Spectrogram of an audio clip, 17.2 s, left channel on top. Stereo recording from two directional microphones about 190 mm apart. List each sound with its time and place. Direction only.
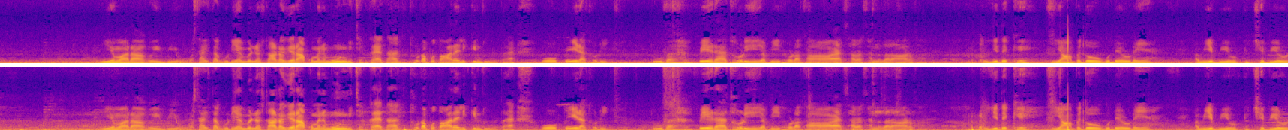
1.4 s speech: 20° left (ahead or behind)
2.6 s speech: 5° left (ahead or behind)
3.3 s speech: 10° right (ahead or behind)
6.7 s speech: 10° right (ahead or behind)
7.5 s speech: 15° left (ahead or behind)
13.2 s speech: 10° left (ahead or behind)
